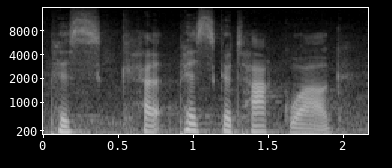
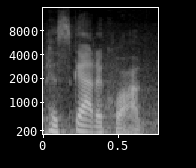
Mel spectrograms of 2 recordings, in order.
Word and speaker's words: Piscataqua: trouble pronouncing this room initially I wanted to pronounce it as piskatakwag and I was corrected piscataquan welcome to the current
